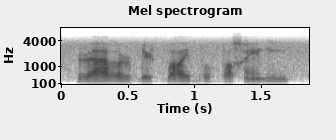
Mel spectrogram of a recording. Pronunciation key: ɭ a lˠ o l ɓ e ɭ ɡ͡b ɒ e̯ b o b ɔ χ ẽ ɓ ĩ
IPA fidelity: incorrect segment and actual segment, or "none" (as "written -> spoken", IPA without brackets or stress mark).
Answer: l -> ɭ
